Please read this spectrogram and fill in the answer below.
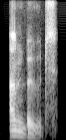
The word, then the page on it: unboot: British English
